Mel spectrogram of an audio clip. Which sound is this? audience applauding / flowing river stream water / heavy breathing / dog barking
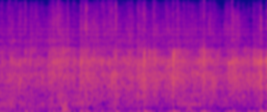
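audience applauding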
